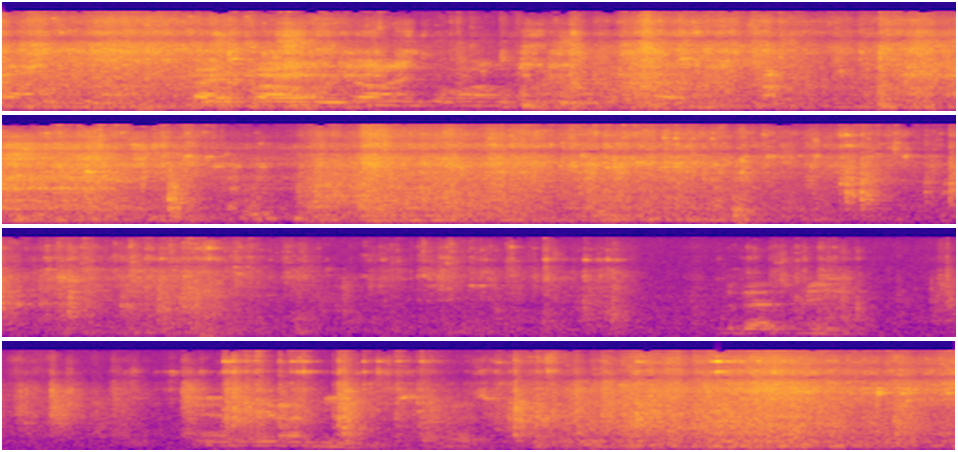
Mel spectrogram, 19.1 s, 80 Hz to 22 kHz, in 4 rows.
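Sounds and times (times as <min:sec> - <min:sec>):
parts and tools rattling: 0:00.0 - 0:12.8, 0:13.4 - 0:19.0.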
